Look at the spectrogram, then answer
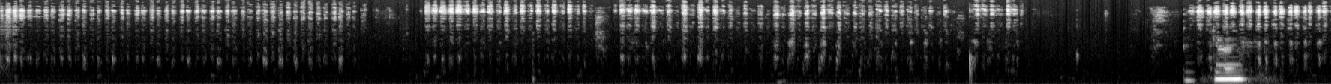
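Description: Pencil shading dark shadows on paper for a baby portrait drawing: soft, close scratchy strokes in repeated bursts with short pauses, a brief voice near the end.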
